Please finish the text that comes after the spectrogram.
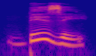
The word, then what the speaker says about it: busy: in fast spoken English the word busy is pronounced with an i sound busy and the word and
